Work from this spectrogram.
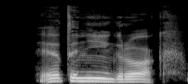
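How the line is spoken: Tired explaining. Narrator (Russian): устало объясняю я

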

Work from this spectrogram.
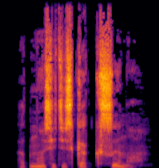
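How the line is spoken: Quiet. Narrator (Russian): тихо закончил фразу Джонни

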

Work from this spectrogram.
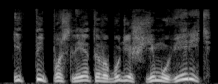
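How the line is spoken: Angry exclamation after slap. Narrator (Russian): гневно воскликнул Рон, получив хорошую оплеуху от одного из разбушевавшихся баловников

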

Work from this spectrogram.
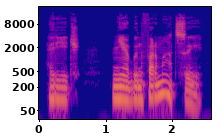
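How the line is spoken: Very quiet. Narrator (Russian): сказала она очень тихо

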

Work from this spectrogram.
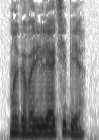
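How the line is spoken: Calm. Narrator (Russian): спокойно сказала Венди

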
